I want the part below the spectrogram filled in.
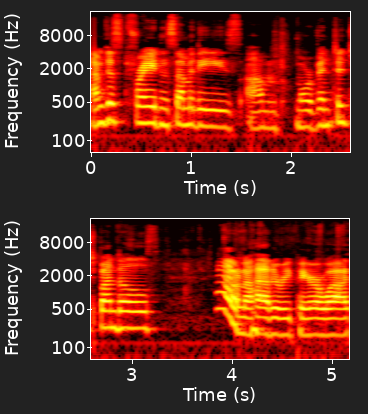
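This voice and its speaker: A woman's unremarkable speaking voice at a fairly quick pace, with fairly even intonation. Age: 50s. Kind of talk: casual show-and-tell video. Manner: casual, with many fillers and restarts.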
